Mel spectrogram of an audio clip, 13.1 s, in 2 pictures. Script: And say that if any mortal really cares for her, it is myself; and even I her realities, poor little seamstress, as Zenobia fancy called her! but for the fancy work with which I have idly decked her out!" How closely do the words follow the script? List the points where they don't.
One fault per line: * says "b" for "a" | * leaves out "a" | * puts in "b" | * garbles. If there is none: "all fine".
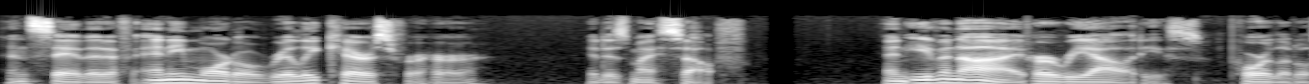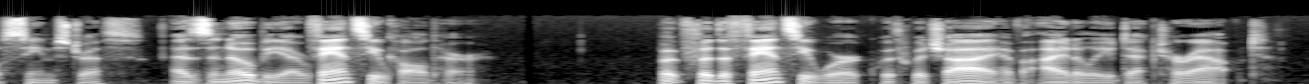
all fine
